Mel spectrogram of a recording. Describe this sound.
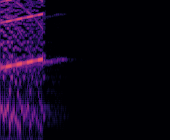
I made this for a secret agent type game in Sound Design class
warning, emergency, sirens, klaxon, horn, alarm, siren, alert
